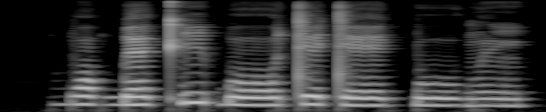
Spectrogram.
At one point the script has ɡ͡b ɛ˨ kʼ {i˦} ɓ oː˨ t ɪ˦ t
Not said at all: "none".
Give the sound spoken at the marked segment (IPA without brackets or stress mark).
i˦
